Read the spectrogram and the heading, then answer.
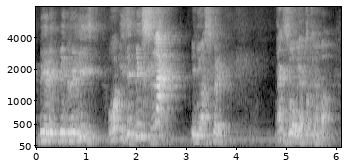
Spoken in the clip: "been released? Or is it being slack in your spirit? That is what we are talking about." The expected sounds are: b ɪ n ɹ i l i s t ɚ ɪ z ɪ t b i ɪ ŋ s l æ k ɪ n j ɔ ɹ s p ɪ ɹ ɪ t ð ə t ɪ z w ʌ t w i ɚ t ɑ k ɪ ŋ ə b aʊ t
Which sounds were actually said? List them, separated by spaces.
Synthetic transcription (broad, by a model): b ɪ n ɹ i l i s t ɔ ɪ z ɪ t b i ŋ s l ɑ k ɪ n j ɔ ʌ s p ɪ ɹ ɪ t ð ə t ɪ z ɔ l w i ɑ t ɑ k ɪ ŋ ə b aʊ t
